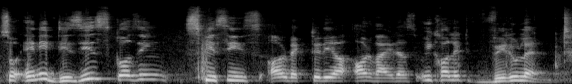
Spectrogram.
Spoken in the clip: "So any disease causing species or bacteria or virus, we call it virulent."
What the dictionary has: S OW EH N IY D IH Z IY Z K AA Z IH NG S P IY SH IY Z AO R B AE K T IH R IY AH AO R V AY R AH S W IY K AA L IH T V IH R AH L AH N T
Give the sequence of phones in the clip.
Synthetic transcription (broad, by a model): S OW EH N IY D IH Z IY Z K AA Z IH NG S P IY S IY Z AO R B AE K T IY R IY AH AO R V AY R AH S W IY K AA L IH T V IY R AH L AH N T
